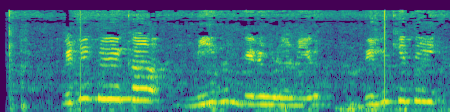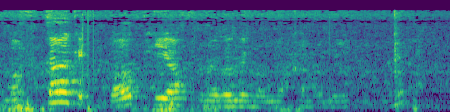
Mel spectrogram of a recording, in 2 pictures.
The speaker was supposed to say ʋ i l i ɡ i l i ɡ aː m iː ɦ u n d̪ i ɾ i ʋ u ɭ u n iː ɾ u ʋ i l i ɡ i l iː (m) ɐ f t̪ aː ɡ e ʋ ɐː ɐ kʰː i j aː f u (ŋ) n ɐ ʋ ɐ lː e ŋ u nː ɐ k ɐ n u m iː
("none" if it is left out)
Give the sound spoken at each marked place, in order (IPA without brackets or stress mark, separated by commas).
m, none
